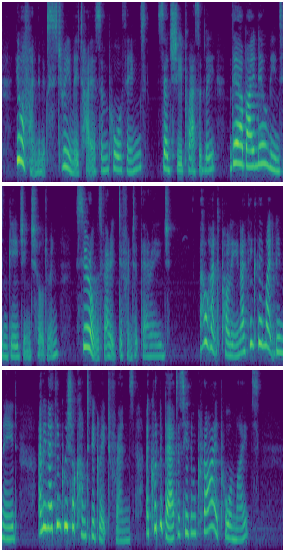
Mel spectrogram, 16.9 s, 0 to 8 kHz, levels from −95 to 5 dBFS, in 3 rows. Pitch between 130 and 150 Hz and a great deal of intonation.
No: high, 235 Hz; wide, 8.5 semitones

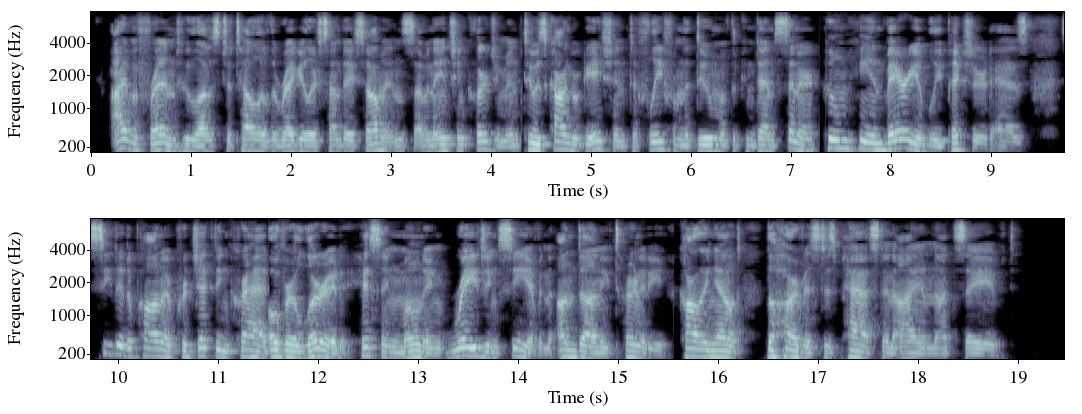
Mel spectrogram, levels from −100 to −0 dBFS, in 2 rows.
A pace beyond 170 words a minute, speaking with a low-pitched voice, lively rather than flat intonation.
No: average, 190 wpm; low, 125 Hz; average, 3.9 semitones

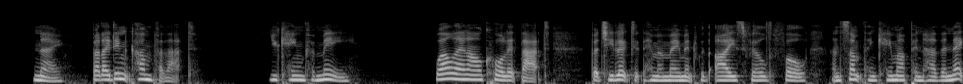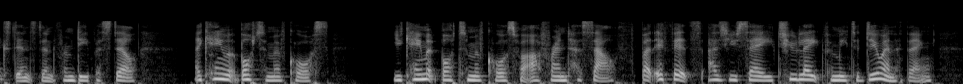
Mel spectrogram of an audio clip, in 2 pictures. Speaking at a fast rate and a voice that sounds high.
Yes: fast, 215 wpm; high, 195 Hz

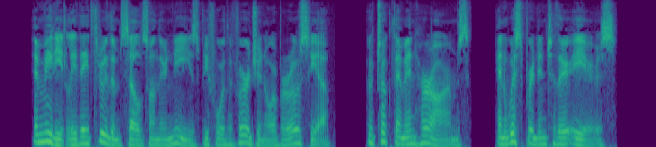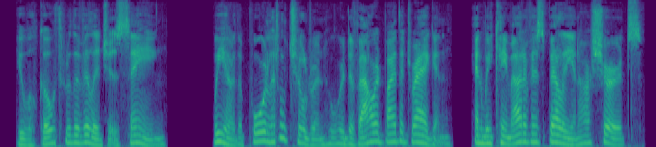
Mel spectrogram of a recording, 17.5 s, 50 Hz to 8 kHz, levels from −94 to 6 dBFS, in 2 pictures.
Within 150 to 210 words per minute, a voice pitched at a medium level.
No: average, 175 wpm; low, 125 Hz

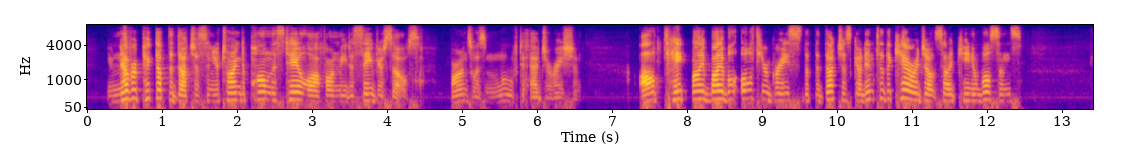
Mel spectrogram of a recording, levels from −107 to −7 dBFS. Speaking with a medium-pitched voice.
No: high, 210 Hz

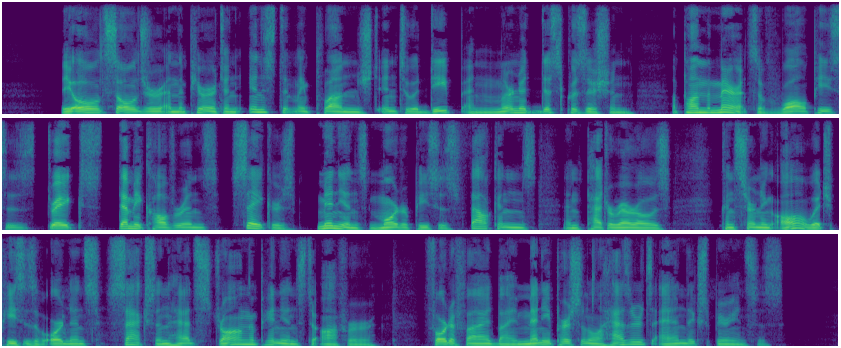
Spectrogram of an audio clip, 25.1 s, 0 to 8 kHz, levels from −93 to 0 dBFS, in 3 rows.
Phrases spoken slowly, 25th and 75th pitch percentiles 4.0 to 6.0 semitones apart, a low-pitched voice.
Yes: slow, 115 wpm; average, 5.2 semitones; low, 110 Hz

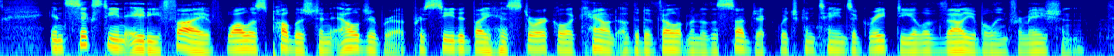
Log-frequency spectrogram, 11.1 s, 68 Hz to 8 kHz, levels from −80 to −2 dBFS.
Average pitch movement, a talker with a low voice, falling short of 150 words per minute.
Yes: average, 3.0 semitones; low, 115 Hz; average, 140 wpm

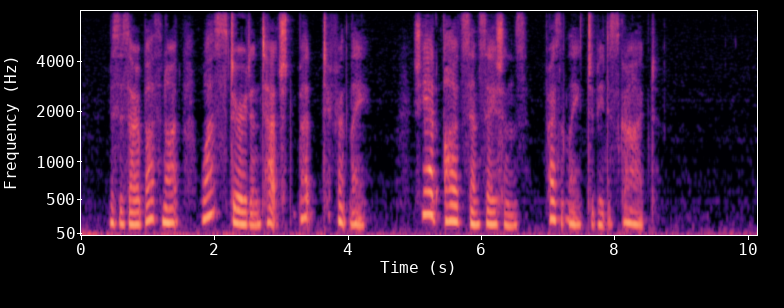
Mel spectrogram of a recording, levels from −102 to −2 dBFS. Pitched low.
No: medium, 185 Hz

